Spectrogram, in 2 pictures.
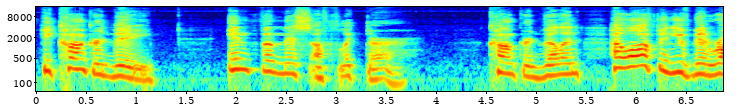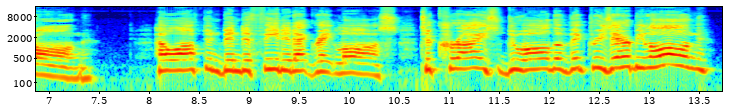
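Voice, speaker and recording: Dramatic poetry reader: unhurried, emphatic and theatrical, with preacherly old-fashioned diction and weighty pauses. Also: medium pitch, lively intonation, a bit bright. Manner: theatrical, solemn, emphatic declamation with deliberate pauses; archaic preacherly diction, addressing a foe directly. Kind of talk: dramatic poetry reading, scripted and declaimed.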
